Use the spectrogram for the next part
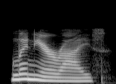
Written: linearize

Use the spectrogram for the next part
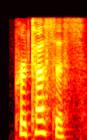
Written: pertussis

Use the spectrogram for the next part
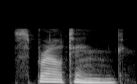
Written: sprouting

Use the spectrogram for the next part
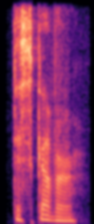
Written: discover

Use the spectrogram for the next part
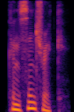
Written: concentric

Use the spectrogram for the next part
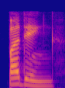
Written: budding

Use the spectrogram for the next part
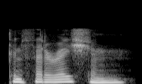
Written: confederation

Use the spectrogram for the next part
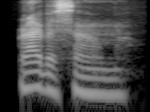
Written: ribosome

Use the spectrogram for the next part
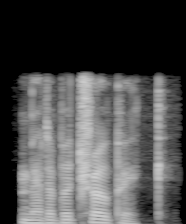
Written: metabotropic

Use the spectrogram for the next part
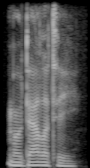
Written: modality

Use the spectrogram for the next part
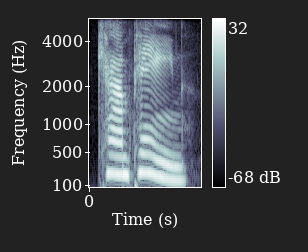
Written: campaign

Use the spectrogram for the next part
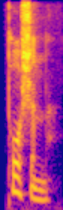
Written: portion

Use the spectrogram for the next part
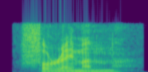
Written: foramen

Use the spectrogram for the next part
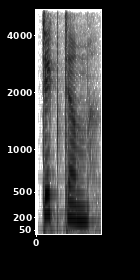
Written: dictum

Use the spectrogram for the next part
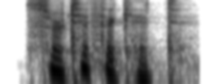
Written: certificate

